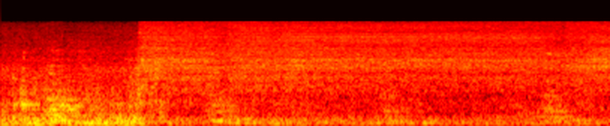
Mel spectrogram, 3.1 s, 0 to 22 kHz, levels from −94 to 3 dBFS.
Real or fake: real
